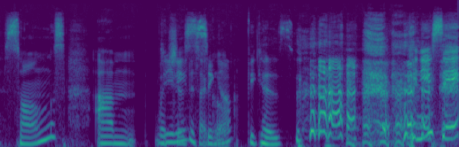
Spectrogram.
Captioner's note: laughs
